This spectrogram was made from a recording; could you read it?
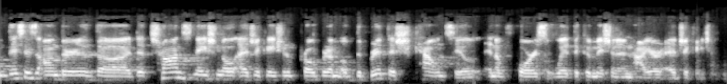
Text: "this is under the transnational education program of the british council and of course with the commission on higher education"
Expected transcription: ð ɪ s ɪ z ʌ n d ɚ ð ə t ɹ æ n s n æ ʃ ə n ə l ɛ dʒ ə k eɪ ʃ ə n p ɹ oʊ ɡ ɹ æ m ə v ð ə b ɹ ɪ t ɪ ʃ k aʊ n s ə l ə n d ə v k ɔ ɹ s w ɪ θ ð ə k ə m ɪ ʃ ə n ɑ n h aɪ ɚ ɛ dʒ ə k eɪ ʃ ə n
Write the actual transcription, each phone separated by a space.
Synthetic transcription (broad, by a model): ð ɪ s ɪ z ʌ n d ɚ ð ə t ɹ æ n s n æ ʃ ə n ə l ɛ dʒ ə k eɪ ʃ ə n p ɹ oʊ ɡ ɹ æ m ə v ð ə b ɹ ɪ t ɪ ʃ k aʊ n s ə l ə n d ə v k ɔ ɹ s w ɪ ð ə k ə m ɪ ʃ ə n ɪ n h aɪ ɚ ɛ dʒ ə k eɪ ʃ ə n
